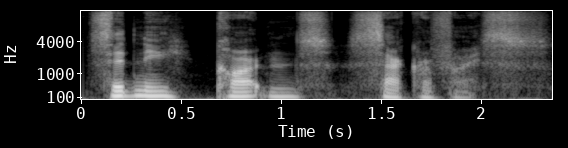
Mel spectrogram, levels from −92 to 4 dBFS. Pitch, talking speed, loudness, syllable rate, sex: 110 Hz, 75 wpm, -21 LUFS, 3.8 syllables/s, male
